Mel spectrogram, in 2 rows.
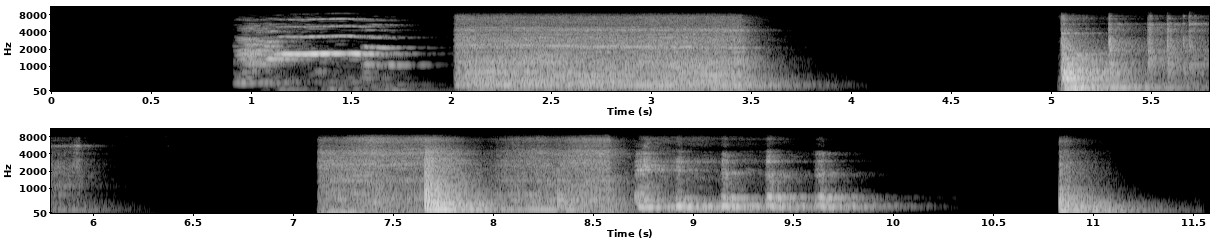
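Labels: At 0.91 seconds, squeaking is heard. Then, at 2.01 seconds, the sound of a vacuum cleaner can be heard. Next, at 5.03 seconds, glass chinks. Afterwards, at 7.12 seconds, wooden furniture moves. Following that, at 8.68 seconds, someone giggles. Then, at 10.82 seconds, there is thumping.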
